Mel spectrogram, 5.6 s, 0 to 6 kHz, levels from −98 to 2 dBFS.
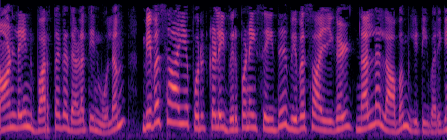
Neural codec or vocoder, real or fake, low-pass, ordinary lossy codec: none; real; 5.4 kHz; none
